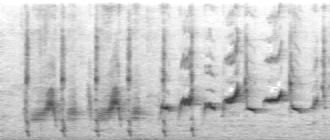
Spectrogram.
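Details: Caged Chinese hwamei singing: a quick run of varied bright whistled notes, some sliding up and down, mixed with sharp clicking ticks, roughly two elements per second and growing steadily louder.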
